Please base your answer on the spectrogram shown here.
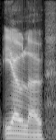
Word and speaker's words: Eolo: eolo where is it how do you pronounce the team because the renewed is it low okay you don't say e-o-l-o okay iolo cometa cycling team their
